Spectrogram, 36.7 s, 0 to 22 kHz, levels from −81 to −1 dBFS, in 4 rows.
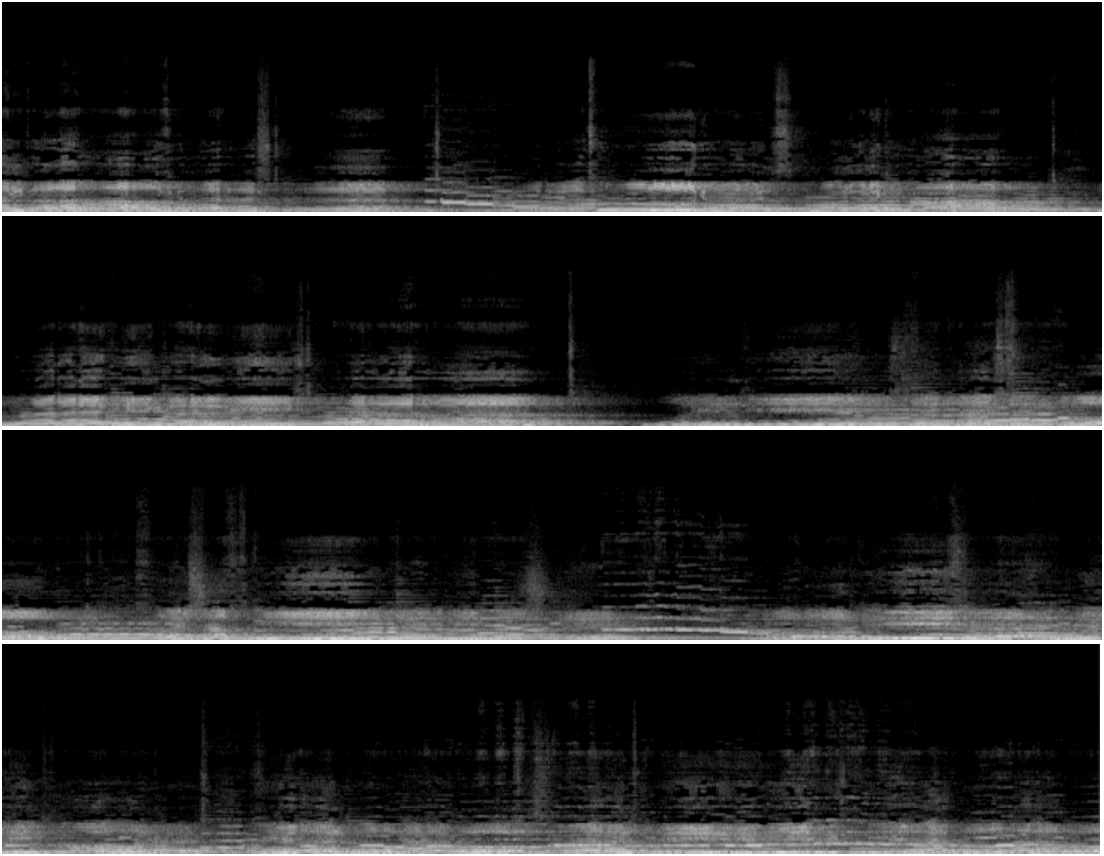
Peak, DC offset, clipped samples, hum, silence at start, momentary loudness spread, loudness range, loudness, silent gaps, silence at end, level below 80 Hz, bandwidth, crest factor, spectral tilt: -8 dBFS; under 0.1%; under 0.1%; none; 0 s; 10 LU; 6 LU; -24 LUFS; none; 0 s; -82 dBFS; 11.5 kHz; 16 dB; -6.5 dB/octave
